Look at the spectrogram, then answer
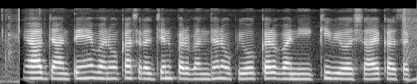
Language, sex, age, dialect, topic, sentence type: Hindi, female, 18-24, Awadhi Bundeli, agriculture, statement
